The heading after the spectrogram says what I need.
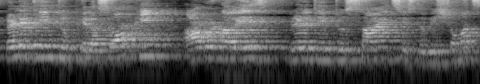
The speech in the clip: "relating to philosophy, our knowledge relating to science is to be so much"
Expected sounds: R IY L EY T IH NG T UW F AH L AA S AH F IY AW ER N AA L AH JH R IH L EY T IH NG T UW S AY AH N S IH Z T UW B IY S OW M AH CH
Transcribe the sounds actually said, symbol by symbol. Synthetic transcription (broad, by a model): R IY L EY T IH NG T UW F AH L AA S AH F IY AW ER N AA L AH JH R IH L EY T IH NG T UW S AY AH N S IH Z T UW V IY SH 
